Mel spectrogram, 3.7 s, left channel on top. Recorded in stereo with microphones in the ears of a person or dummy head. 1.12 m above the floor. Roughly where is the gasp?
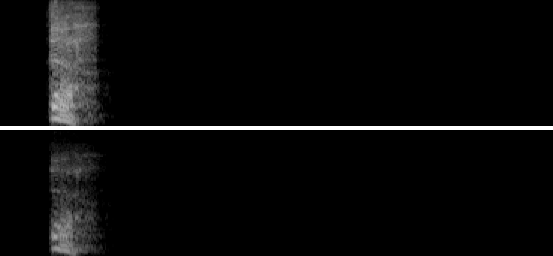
Left.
